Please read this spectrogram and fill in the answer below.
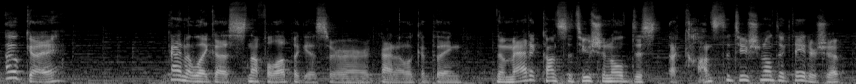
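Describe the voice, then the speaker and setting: Music plays clearly behind a man with a mid-pitched voice commentating on a strategy game. He reads text aloud and thinks out loud in a musing way, as if talking to himself. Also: sing-song, normal speed. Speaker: gaming video host.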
